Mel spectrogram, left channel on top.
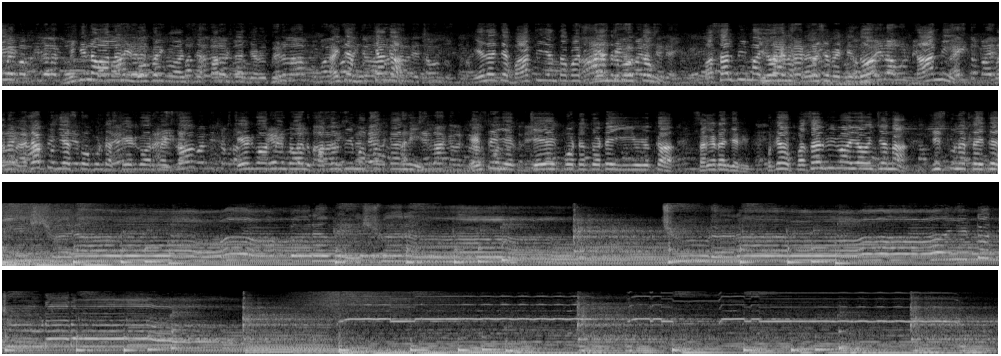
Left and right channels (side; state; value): both; different; correlation -0.01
